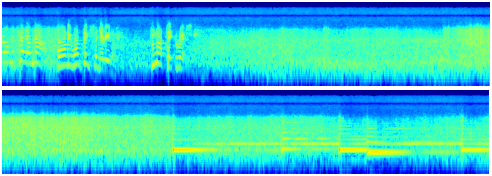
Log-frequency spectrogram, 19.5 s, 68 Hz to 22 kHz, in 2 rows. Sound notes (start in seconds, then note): 9.3 waves crash; 13.2 tense eerie music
